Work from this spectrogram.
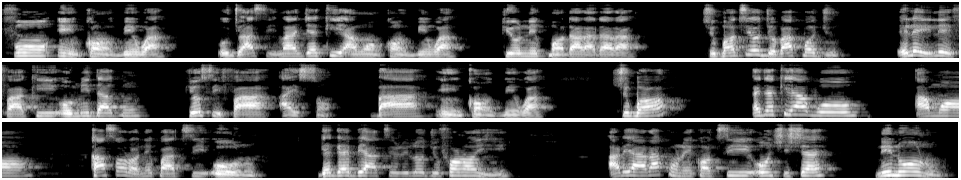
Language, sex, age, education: Yoruba, male, 30-45, primary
